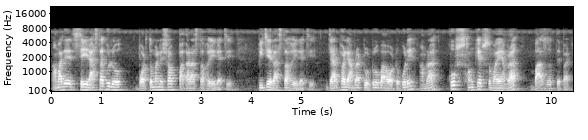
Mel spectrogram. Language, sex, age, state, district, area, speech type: Bengali, male, 60+, West Bengal, North 24 Parganas, urban, spontaneous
